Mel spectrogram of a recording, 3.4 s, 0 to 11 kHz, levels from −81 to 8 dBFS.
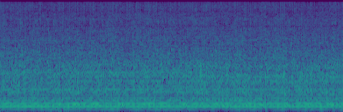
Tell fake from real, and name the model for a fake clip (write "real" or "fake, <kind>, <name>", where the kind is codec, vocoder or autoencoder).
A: fake, vocoder, WaveNeXt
